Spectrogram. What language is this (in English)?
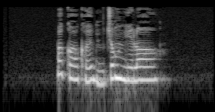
Cantonese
